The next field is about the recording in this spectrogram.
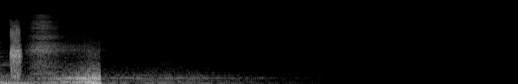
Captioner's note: quick inhale of oxygen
